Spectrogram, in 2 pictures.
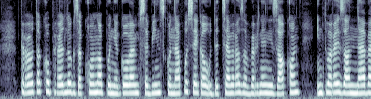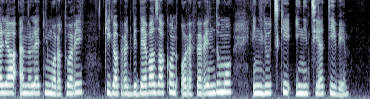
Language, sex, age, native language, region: Slovenian, female, 12-17, Slovenian, Pomurje region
